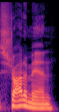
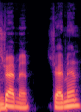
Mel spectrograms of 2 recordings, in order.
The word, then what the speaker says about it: Stradman: Strataman, I think is how you say his name. Stradman?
